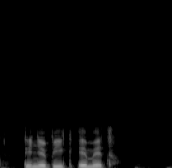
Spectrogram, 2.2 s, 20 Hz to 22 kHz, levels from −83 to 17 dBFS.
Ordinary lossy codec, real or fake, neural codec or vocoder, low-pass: none; real; none; 5.4 kHz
